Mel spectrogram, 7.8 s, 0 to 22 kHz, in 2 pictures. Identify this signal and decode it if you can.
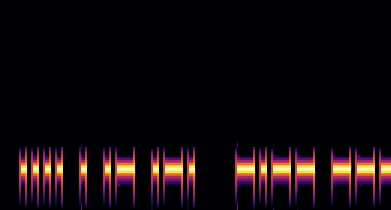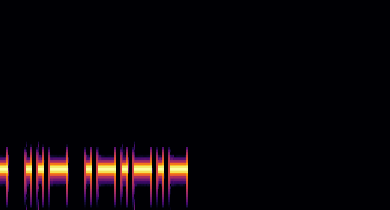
Morse code, heard as a keyed tone, about 21 wpm, 700 Hz. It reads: HEAR YOU.
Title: Sentences from Top 1000 Words - Review Part 1 - 20wpm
